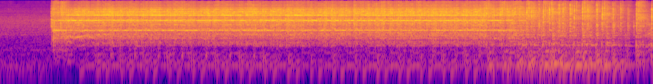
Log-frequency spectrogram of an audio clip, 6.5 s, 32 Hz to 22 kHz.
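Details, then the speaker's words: Turbocharged Predator 670 V-twin drag racer, first start on newly fitted fuel injection with a baseline tune: stumbles and runs unevenly over the fuel-pump whine, only kept alive by blipping the throttle; may improve after a long learning run cycle. "So we were running this thing and it's not too happy, but we were told that it wasn't going to be too happy to begin with. But it does run."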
